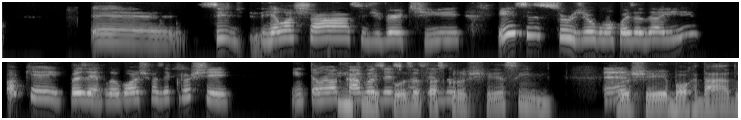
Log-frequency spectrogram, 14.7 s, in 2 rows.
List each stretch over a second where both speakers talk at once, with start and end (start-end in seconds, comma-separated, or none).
10.7-12.0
